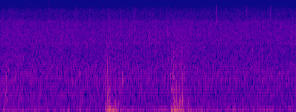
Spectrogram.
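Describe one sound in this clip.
Heavy footsteps thud twice on the ground.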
